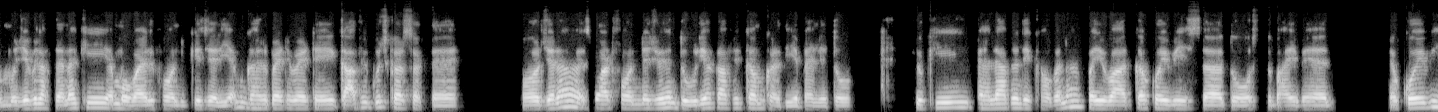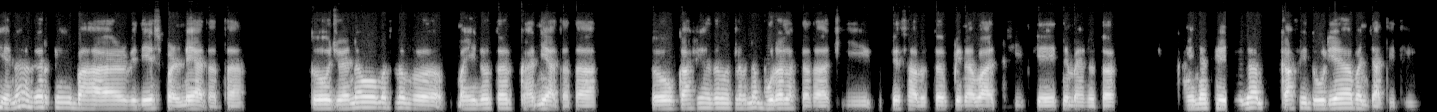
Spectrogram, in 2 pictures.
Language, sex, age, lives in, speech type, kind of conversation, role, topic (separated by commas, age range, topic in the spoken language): Hindi, male, 18-19, India, conversation, unstructured, none, आपका पसंदीदा उपकरण कौन-सा है और क्यों?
